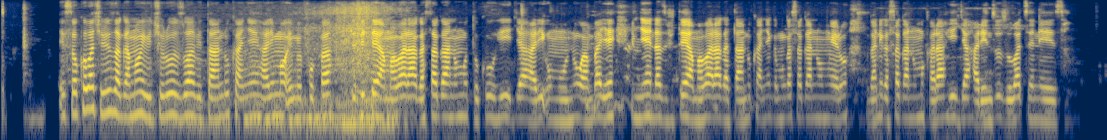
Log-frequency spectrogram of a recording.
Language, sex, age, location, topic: Kinyarwanda, female, 25-35, Musanze, finance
